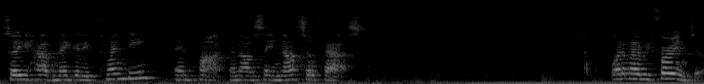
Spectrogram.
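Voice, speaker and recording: A woman teaching a math class, hoarse and coughing, asking the class questions at a slow pace. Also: a little high. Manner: slow, deliberate, prompting questions. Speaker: math instructor. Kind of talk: classroom lecture. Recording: echoey classroom, faint noise.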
